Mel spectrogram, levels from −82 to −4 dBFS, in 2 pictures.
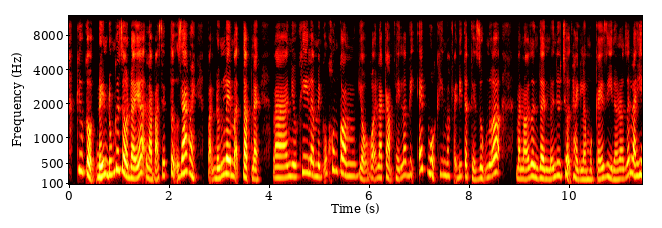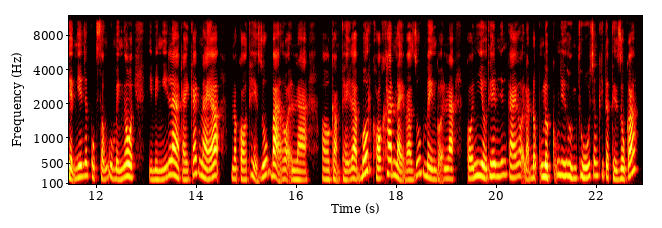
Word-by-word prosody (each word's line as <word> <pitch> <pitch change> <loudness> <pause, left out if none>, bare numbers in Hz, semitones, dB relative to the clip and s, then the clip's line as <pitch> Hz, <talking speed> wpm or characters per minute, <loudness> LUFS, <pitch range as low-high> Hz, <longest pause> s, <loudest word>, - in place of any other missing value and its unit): Cứ, 350 -3 0
kiểu, - - +7
đến 225 +5 +7
đúng 275 +2 0
cái 375 +1 +2
giờ 295 -8 +6
đấy 210 -2 +5
là 190 -4 +2
bạn 195 - -2
sẽ 255 - -4
tự 290 - -2
giác 310 +3 +5
này, 260 -6 0 0.2
bạn 190 - -5
đứng 205 +6 +1
lên 285 -2 +8
bạn - - 0
tập 225 -3 +5
này, 185 -2 +1 0.3
và 215 0 +2
nhiều 235 0 -1
khi 320 -1 -3
là 280 -3 0
mình 230 -2 -3
cũng - - -9
không 360 -3 -6
còn, 245 -5 +1
kiểu, 190 -6 -3
gọi 215 +2 -5
là, 215 - -1
cảm 215 - -3
thấy 195 -3 -7
là 255 +5 -4
bị 270 +1 -11
ép 365 +2 -4
buộc 285 -3 -1
khi 280 -2 -11
mà 255 -1 -5
phải - - -10
đi 230 +2 -8
tập 235 -2 -4
thể 190 -5 -7
dục 195 +1 -3
nữa. 245 +9 +1 0.3
Mà 195 - -4
nó 185 +1 -1
dần 230 -3 +1
dần 195 -3 +2
nó 190 - -3
như 250 +3 -4
trở 280 +2 -1
thành 190 -6 -4
là 175 -1 -3
một 180 0 -7
cái 190 +3 -2
gì 225 -4 -3
đó 175 -1 -4
nó 190 +1 -4
rất 270 +7 -2
là 265 - +4
hiển 225 -6 +3
nhiên 225 +2 +2
trong 250 0 -2
cuộc 220 -4 -5
sống 195 -1 -4
của 230 - -2
mình 185 -1 -4
thôi. 240 -1 +7 0.3
Thì 180 - -6
mình 175 0 -4
nghĩ 195 +6 -3
là 270 -5 +4
cái 175 -3 -5
cách 285 +2 -1
này 205 -7 +2
á, 255 +4 +5 0.2
nó 195 -1 -4
có 185 -1 -3
thể 245 -5 -5
giúp 240 +8 -1
bạn, 240 -6 +4
gọi 185 -1 -3
là, 170 -2 -2 0.3
ờ, 185 -2 -3
cảm 180 -4 -4
thấy 170 -2 -5
là 195 -2 +4
bớt 300 - +2
khó 195 -2 +2
khăn 275 +2 +1
này - - +1
và 175 0 -2
giúp 275 - -6
mình, 210 -8 -1
gọi 190 +2 -7
là, 195 -1 0 0.2
có 195 0 -1
nhiều 235 -2 +2
thêm 245 0 +1
những 265 +2 -6
cái, 220 -2 0
gọi 250 - -4
là, - - -4
động 210 +1 -4
lực 225 -1 +3
cũng 270 - -7
như 255 -2 -1
hứng 210 -5 -1
thú 215 -1 0
trong 255 0 -4
khi 255 -1 -12
tập 225 -3 -2
thể 190 -6 -4
dục 190 +1 -1
á. 275 +8 +5
225 Hz, 300 wpm, -24 LUFS, 195-260 Hz, 0.3 s, lên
